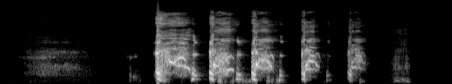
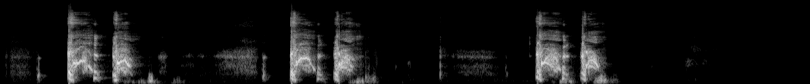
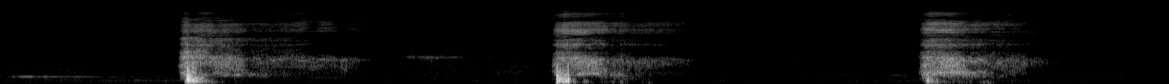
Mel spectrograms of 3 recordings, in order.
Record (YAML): cough_length: 4.5 s
cough_amplitude: 32768
cough_signal_mean_std_ratio: 0.41
three_cough_length: 8.1 s
three_cough_amplitude: 32768
three_cough_signal_mean_std_ratio: 0.35
exhalation_length: 11.7 s
exhalation_amplitude: 32768
exhalation_signal_mean_std_ratio: 0.2
survey_phase: beta (2021-08-13 to 2022-03-07)
age: 45-64
gender: Male
wearing_mask: 'No'
symptom_none: true
smoker_status: Ex-smoker
respiratory_condition_asthma: false
respiratory_condition_other: false
recruitment_source: REACT
submission_delay: 1 day
covid_test_result: Negative
covid_test_method: RT-qPCR
influenza_a_test_result: Negative
influenza_b_test_result: Negative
